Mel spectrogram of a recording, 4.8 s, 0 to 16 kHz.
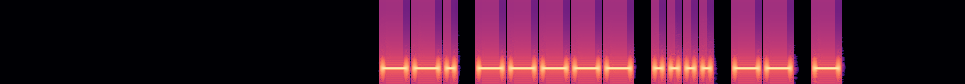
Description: Morse code, heard as a keyed tone, about 30 wpm, 700 Hz. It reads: G0HMT
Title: DXCC-100 Call Signs - 5 Characters - 30wpm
